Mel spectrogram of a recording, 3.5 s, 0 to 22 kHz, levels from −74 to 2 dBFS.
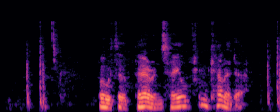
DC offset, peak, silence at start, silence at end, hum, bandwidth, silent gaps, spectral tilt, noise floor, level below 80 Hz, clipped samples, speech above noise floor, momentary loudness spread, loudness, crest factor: under 0.1%; -4 dBFS; 0.3 s; 0 s; none; 11.5 kHz; none; -6.5 dB/octave; -57 dBFS; -56 dBFS; under 0.1%; 37 dB; 19 LU; -21 LUFS; 18 dB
